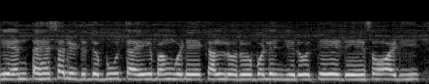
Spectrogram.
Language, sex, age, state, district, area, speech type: Kannada, female, 60+, Karnataka, Udupi, rural, spontaneous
